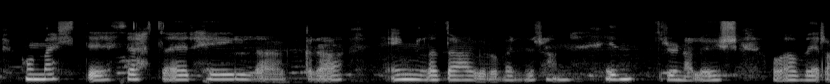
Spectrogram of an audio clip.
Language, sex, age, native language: Icelandic, female, 18-19, Icelandic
